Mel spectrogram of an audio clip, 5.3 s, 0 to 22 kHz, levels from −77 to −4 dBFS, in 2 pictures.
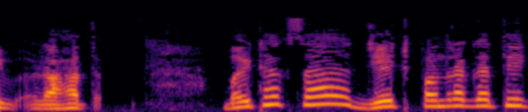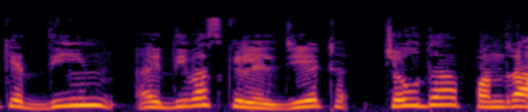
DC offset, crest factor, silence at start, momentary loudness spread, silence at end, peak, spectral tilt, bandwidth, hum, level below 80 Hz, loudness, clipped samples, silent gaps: under 0.1%; 14 dB; 0 s; 5 LU; 0 s; -10 dBFS; -6.5 dB/octave; 11.5 kHz; none; -62 dBFS; -23 LUFS; under 0.1%; none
